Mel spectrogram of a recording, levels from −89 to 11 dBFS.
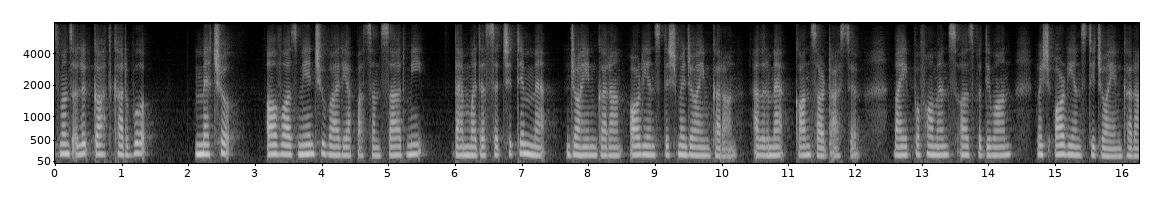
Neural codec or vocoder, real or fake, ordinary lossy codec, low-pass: codec, 16 kHz, 0.2 kbps, FocalCodec; fake; none; none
